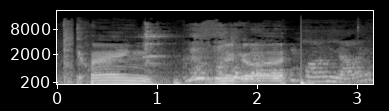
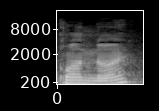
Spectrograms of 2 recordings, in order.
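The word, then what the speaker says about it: Quảng Ngãi: Quang Ngai. Quang Ngai.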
